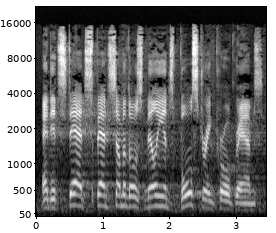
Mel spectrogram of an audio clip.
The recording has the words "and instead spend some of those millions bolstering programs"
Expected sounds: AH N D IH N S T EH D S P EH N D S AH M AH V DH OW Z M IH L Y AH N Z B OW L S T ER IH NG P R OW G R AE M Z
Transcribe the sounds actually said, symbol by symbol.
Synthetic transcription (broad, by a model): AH N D IH N S T EH D S P EH N D S AH M AH V DH OW Z M IH L Y AH N Z B OW L S T ER IH NG P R OW G R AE M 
